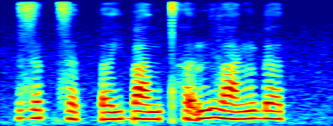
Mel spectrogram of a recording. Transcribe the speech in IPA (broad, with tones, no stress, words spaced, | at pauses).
zə˦˥t̚sə˨˩t̚ ʔə˨˦jɓa˧n t̪ʰə̰˧˥nva˨˦ŋ ɗə˦˥t̚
